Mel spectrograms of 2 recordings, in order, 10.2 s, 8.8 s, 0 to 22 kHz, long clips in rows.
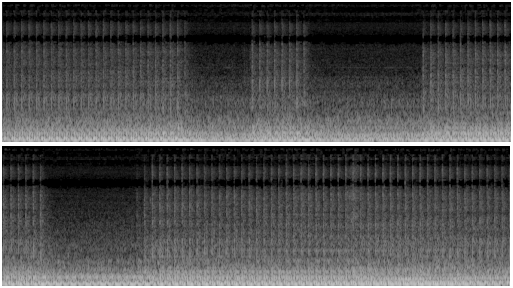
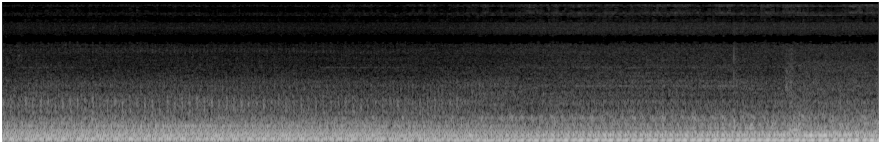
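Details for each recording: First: New Koenic KWM 8212 A INV inverter washing machine, empty cleaning run, spin cycle: rapid, regular hard knocking about three per second over the drum rumble. The lid bangs because it does not close properly. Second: New Koenic KWM 8212 A INV inverter washing machine, empty cleaning run: a steady, even low hum from the spinning drum with no knocking or grinding. A quiet, healthy spin, inaudible across a 50 m² flat; only the lid is noisy.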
